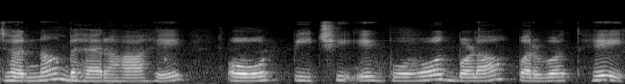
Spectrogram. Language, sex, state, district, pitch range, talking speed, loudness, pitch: Hindi, female, Madhya Pradesh, Dhar, 165-195 Hz, 105 wpm, -17 LUFS, 175 Hz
